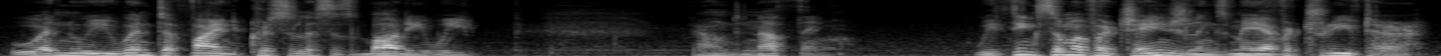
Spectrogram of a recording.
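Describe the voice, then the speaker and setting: A man's voice: lowish voice, animated, moderate pace. A man voicing a dutiful, anxious changeling drone captain who speaks deferentially in a fantasy story reading. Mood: cautious, questioning. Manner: deferential, hesitant, nervous. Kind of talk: dramatic fan fiction audio reading.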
